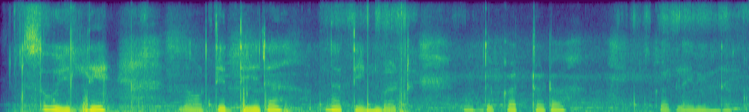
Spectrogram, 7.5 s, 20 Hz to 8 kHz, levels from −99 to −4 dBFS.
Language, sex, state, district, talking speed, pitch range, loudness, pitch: Kannada, female, Karnataka, Bijapur, 55 wpm, 205-220 Hz, -19 LUFS, 210 Hz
